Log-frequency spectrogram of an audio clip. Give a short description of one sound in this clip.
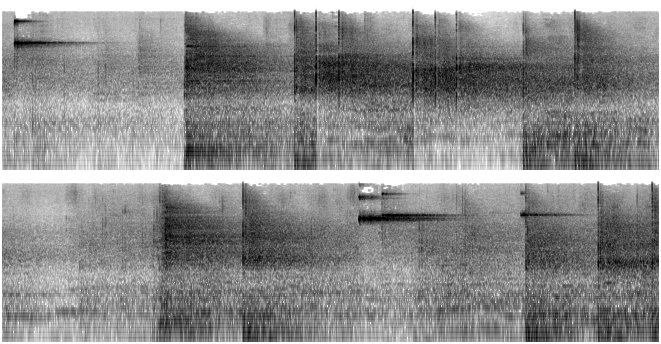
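Players' footsteps patter across the court.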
